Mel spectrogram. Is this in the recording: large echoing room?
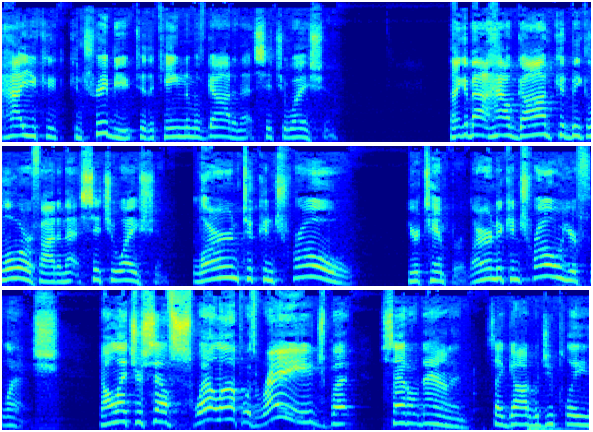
yes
